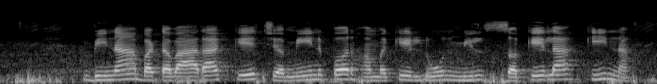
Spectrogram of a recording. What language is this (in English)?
Bhojpuri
